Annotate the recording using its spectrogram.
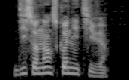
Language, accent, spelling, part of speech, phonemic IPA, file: French, France, dissonance cognitive, noun, /di.sɔ.nɑ̃s kɔ.ɲi.tiv/, LL-Q150 (fra)-dissonance cognitive.wav
- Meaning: cognitive dissonance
